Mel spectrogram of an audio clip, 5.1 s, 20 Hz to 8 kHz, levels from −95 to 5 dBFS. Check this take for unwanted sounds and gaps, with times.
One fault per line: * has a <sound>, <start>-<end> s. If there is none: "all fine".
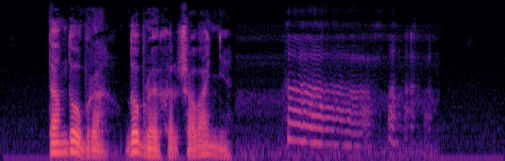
* has a laugh, 2.8-4.4 s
